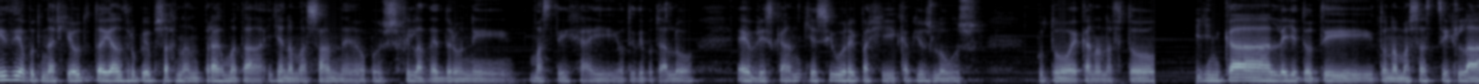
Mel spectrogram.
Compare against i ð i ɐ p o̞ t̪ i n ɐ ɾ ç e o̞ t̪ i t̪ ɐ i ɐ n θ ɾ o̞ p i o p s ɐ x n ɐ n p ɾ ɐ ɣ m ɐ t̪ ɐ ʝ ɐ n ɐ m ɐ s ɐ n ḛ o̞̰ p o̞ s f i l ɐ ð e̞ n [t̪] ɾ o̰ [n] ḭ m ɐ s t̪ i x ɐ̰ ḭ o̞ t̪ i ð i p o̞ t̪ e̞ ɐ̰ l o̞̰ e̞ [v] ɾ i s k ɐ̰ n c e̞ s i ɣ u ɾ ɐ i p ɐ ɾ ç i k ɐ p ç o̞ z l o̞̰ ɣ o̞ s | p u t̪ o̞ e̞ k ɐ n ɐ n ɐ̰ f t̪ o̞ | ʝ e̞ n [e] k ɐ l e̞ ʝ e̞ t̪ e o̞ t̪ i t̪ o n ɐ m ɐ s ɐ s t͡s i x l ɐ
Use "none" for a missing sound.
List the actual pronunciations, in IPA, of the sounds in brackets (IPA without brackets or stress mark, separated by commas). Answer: d̪, n, v, i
